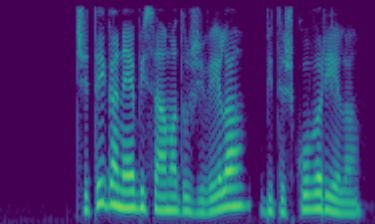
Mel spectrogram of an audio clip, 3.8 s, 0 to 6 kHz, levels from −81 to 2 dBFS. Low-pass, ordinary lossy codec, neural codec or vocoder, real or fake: 5.4 kHz; none; none; real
